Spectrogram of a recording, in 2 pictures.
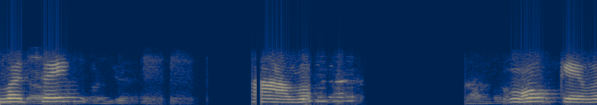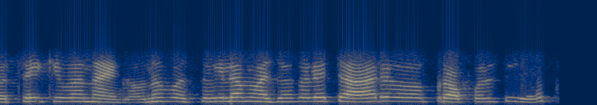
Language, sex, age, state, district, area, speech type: Marathi, female, 30-45, Maharashtra, Palghar, urban, conversation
